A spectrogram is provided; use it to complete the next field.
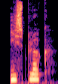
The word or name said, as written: isblok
